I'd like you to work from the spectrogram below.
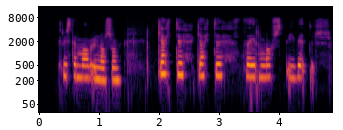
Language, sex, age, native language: Icelandic, female, 20-29, Icelandic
